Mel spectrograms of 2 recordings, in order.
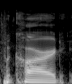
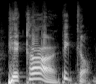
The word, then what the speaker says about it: Picard: Picard. They wouldn't pronounce the D.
